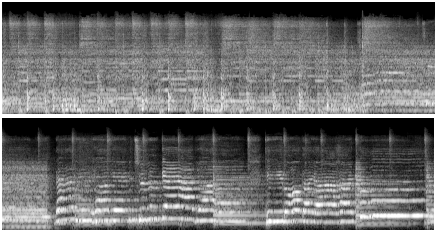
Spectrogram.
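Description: Live rock band: a woman singing over electric guitars, bass and a drum kit. About eight to ten seconds in, the low end drops away and the song thins to singing over sparser guitar notes.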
